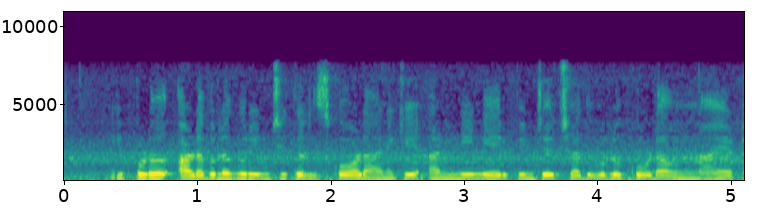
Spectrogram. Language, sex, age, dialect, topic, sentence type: Telugu, female, 18-24, Utterandhra, agriculture, statement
